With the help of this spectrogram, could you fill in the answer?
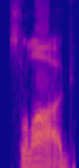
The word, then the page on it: slog: American English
